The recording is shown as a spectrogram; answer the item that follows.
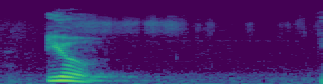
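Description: A man's voice through a podium microphone says one short word, then pauses. The pause holds quiet room tone with a faint rustle.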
